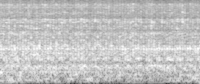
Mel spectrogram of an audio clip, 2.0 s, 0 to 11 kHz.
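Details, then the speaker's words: Isuzu Panther 2.5 diesel after AC compressor pulley bearing and centerpiece repair, AC on, throttle raised: steady diesel clatter, no squeal, growl or grinding from the belt side; normal when revved. "ini kita gas saja ini Nah kalau digas itu normal ya"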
